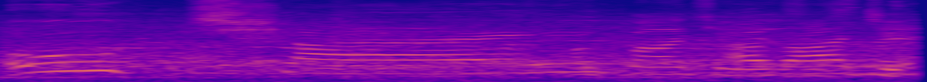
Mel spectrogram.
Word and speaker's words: Ochai Agbaji: Is Oshai, I can't pronounce his last name, I'm so sorry. It's like O-O, and there's J in it. Ochai Abaji.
